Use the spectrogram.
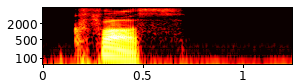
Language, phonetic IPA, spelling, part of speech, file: Polish, [kfas], kwas, noun, Pl-kwas.ogg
